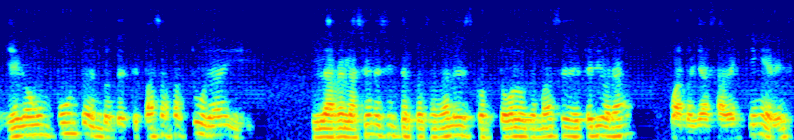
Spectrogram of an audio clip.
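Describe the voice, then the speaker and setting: A man with a Peruvian Spanish accent, a psychologist giving an informal workplace talk in a chatty way, often checking in with a quick question tag. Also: mid-range voice, slightly rough. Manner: conversational, frequent tag questions. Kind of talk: informal lecture. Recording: tinny phone-like line.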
